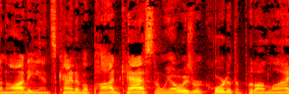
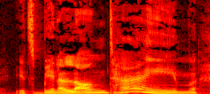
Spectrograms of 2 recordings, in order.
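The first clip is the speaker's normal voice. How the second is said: cartoon villain voice, swooping, dragged out; 3 semitones higher, 4 dB quieter than usual. Retelling a man greeting another at a registration desk, in Skeletor voice. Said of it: "in his Skeletor voice said".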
